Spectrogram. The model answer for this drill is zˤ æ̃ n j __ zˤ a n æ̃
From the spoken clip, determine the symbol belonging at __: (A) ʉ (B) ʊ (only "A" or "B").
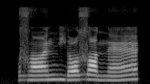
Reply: B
